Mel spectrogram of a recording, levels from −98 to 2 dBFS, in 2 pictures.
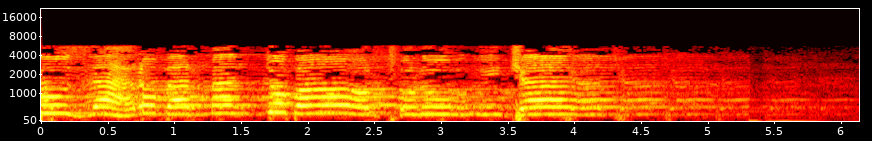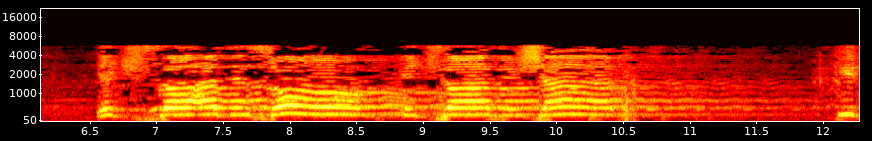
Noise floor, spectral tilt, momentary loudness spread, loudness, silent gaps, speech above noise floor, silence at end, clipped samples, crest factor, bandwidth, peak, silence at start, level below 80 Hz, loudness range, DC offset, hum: -54 dBFS; -1.5 dB/octave; 16 LU; -18 LUFS; none; 37 dB; 0 s; under 0.1%; 18 dB; 6 kHz; -2 dBFS; 0 s; -48 dBFS; 6 LU; under 0.1%; none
